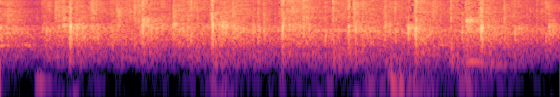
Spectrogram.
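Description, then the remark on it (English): A crowd applauds steadily for a speaker who has just been introduced, a dense wash of many hands clapping at an even level for the whole stretch, with a faint murmur of voices mixed underneath. “So just give her a round of applause.”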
